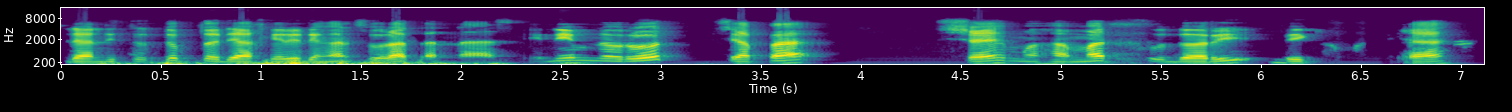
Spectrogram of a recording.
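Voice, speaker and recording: A male lecturer runs an interactive class, reading Arabic phrases slowly and explaining each one. His voice is bright with a gravelly edge. The audio is dull and lo-fi, as from an online class. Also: medium pitch. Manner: reads Arabic phrases slowly, then explains each one, keeps asking "betul tidak?". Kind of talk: interactive lesson.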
